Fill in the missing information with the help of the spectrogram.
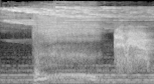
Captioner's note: count bleck gasps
